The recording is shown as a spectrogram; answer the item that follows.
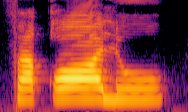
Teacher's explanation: کلمت فقالو میں حرف القاف ہے اور اس کے بعد مد الف ہے، کیونکہ مد الف میں پچھلے والے حرف کا حکم لیتے ہیں تفخیم میں اور ترقیق میں، تو ہمیں قاف کو اور مد الف کو دونوں کو بھاری آواز میں ادا کرنا ہے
